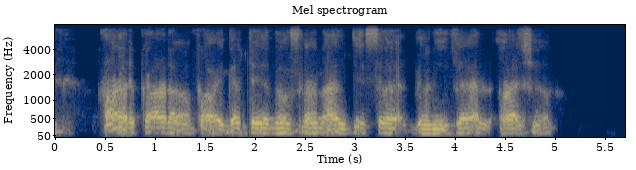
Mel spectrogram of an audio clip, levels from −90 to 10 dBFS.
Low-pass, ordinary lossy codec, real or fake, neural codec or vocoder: 7.2 kHz; Opus, 24 kbps; fake; codec, 24 kHz, 1.5 kbps, HILCodec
